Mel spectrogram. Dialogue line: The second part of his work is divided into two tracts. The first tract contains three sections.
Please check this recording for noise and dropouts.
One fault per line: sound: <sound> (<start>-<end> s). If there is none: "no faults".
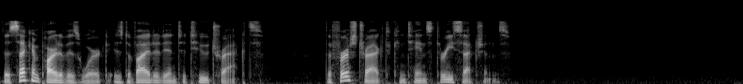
no faults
